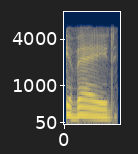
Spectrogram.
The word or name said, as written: evade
